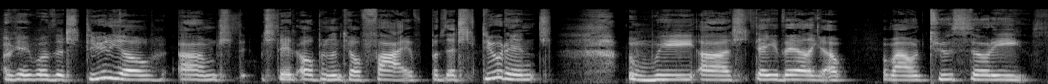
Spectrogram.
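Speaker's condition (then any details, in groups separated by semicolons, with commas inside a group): Down syndrome; from birth, born in Rochester, raised in Palmyra, New York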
